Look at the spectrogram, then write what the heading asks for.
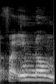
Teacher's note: نون مشدد غنہ کے ساتھ میں پڑھیں گے، ہم کے میم میں اظہار شفوی ہو رہا ہے، اسے جلد پڑھنا۔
